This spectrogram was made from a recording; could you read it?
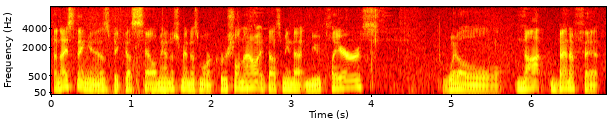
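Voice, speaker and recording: A man's voice: mid-range voice, moderate pace, a little hiss or hum. A man streaming a game, talking casually with lots of fillers and restarts. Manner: rambling, many fillers and restarts. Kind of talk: casual gameplay commentary.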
